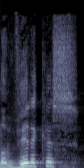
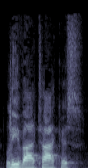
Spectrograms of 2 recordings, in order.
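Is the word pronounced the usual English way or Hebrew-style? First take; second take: English; Hebrew-style. First: The word is pronounced the usual English way. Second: The word is pronounced in a Hebrew-like way.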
